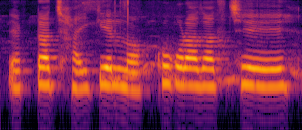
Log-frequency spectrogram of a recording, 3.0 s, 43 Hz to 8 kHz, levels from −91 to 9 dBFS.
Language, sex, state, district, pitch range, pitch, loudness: Bengali, female, West Bengal, Alipurduar, 235-265 Hz, 255 Hz, -15 LUFS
